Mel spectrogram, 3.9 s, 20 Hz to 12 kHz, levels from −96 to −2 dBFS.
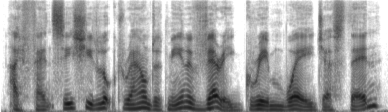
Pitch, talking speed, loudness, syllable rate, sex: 125 Hz, 215 wpm, -18 LUFS, 4.6 syllables/s, male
